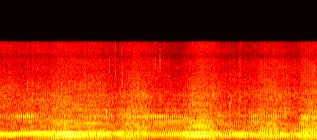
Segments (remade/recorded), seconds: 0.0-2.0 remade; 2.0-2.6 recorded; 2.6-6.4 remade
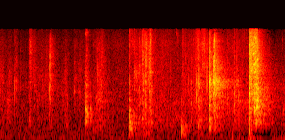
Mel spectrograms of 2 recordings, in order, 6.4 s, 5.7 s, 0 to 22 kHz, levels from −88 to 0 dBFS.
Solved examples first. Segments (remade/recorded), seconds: 0.0-5.7 recorded

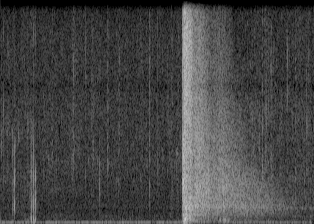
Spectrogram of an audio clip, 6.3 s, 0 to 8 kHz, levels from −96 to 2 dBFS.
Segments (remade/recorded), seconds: 0.0-6.3 recorded

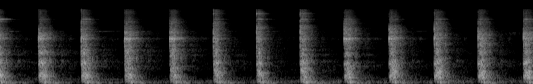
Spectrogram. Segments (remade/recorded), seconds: 0.0-5.3 recorded

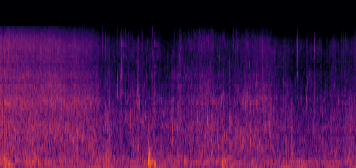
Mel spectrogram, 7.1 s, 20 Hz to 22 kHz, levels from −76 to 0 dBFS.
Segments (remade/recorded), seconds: 0.0-1.1 recorded; 1.1-2.3 remade; 2.3-5.2 recorded; 5.2-7.1 remade

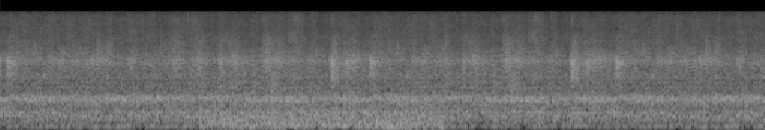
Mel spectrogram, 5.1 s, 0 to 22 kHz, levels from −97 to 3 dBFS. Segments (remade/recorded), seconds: 0.0-3.1 remade; 3.1-4.0 recorded; 4.0-5.1 remade

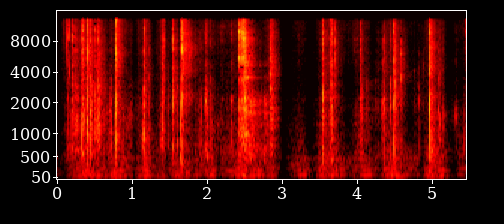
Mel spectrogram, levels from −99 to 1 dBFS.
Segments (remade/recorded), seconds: 0.0-2.3 recorded; 2.3-4.5 remade; 4.5-5.5 recorded

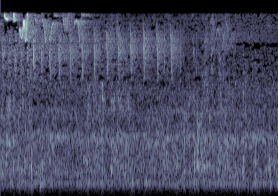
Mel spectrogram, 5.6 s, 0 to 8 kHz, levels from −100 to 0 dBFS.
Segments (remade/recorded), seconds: 0.0-1.3 recorded; 1.3-4.7 remade; 4.7-5.6 recorded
